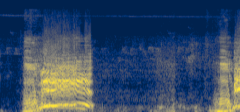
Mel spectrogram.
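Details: Cow mooing in a village in summer: one loud, drawn-out moo of about a second and a half, then a quiet rural pause and the start of a second moo, with a faint steady high hum in the background.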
